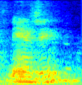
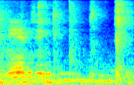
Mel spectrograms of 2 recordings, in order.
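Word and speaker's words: Nanjing: Naning. Naning. Yeah, that's how you say it. Naning.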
